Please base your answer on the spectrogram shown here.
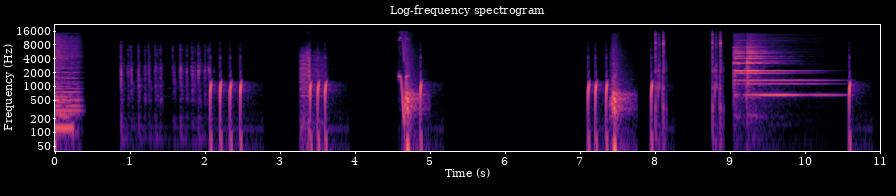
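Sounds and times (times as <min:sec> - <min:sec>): clicks: 0:08.0 - 0:09.0
bright ringing chime: 0:09.1 - 0:10.6.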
